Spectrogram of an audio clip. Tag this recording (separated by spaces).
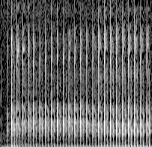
clicking effect predator smacking snaping speak thinking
